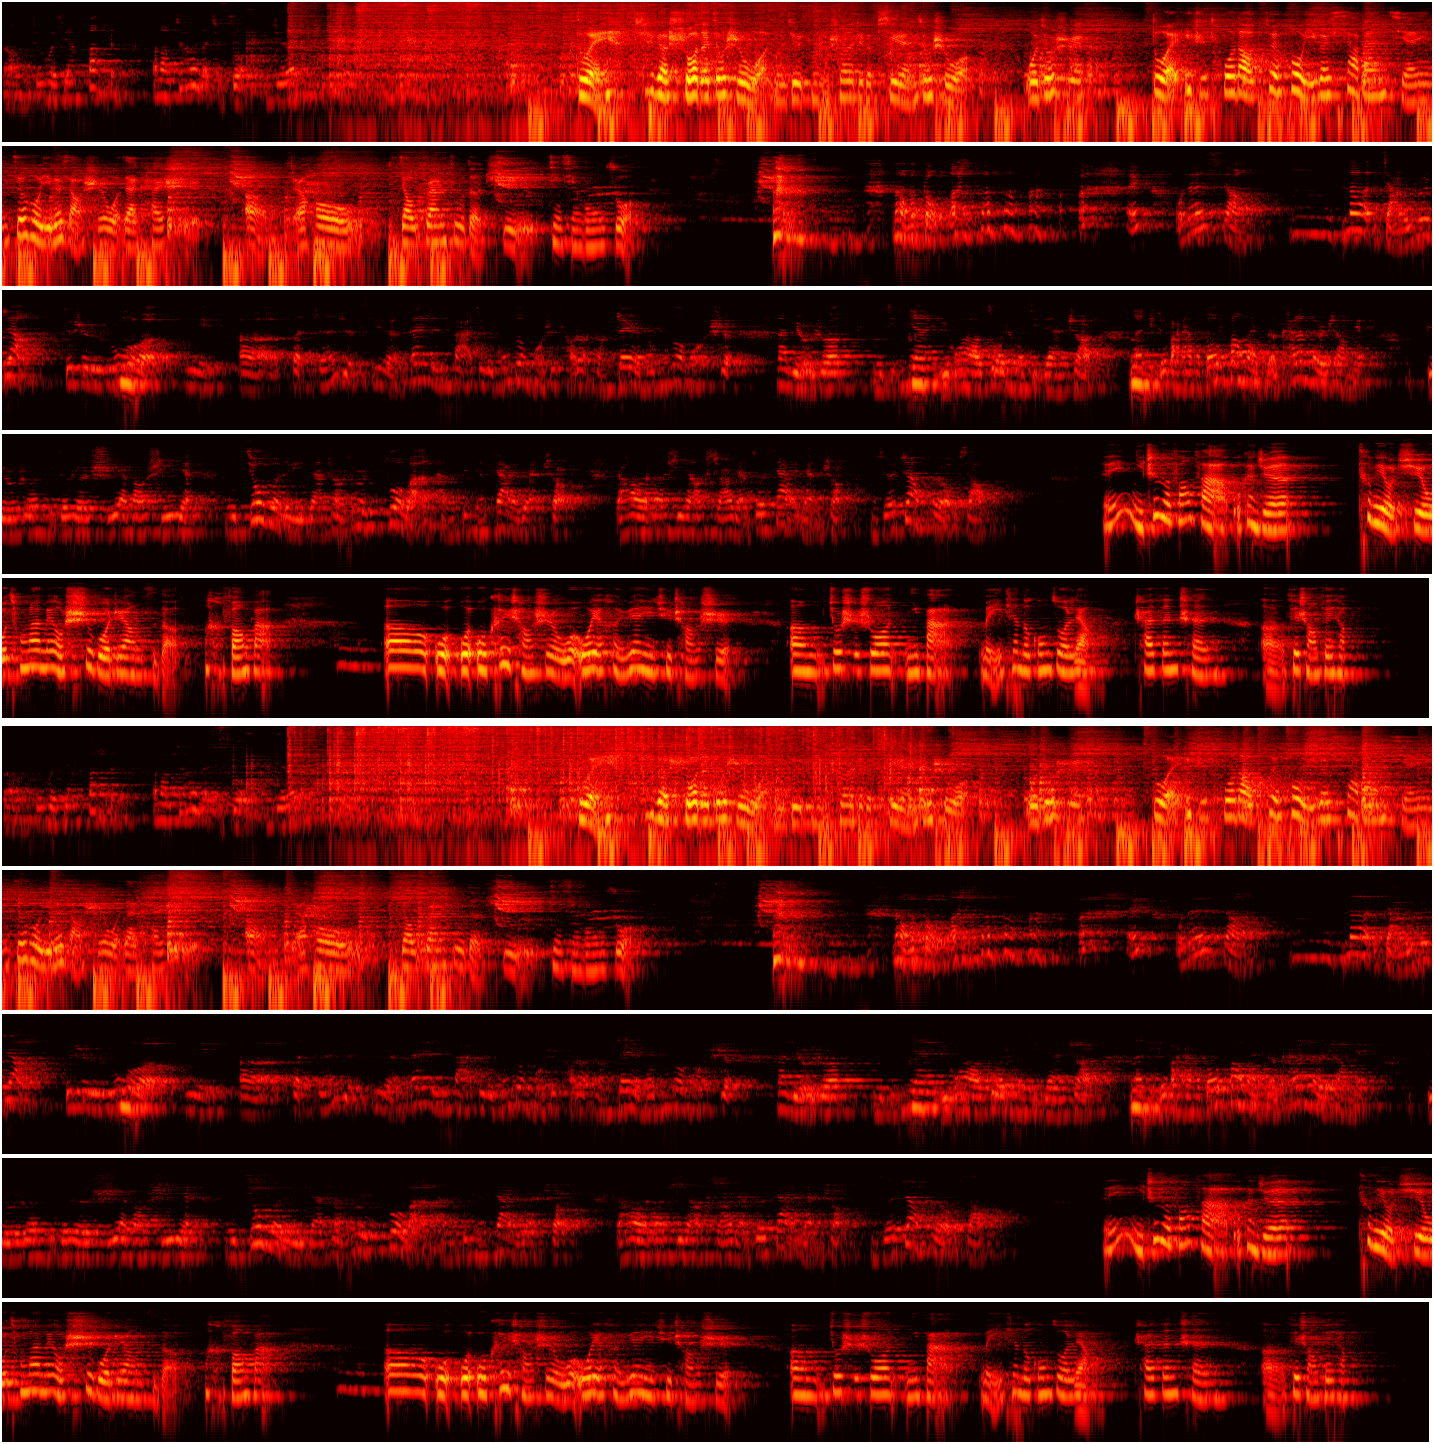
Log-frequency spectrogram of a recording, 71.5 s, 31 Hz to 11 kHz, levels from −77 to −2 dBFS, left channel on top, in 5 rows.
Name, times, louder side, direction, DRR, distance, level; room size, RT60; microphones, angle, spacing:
voice 1, 0.0-4.5 10.5-11.2 11.7-11.9 22.0-24.7 25.1-26.8 27.2-37.0 37.3-42.6 42.8-51.3 51.6-52.8 60.5-60.9 65.4-65.7, left 2 dB, 80° left, -1 dB, 2.8 m, -47 dB
Coin (dropping), 2.1-9.6, right 4 dB, 45° right, 2.4 m, -36 dB
sound 1, 5.1-18.8, right 2 dB, 60° right, 2.4 m, -40 dB
voice 2, 5.7-10.8 11.5-20.6 22.0-22.4 29.8-29.9 37.7-37.9 39.9-40.1 53.9-55.8 56.5-59.0 59.2-60.5 61.0-66.7 67.0-70.6, left 4 dB, 40° left, 7 dB, 0.5 m, -34 dB
Bird, 16.2-20.6 20.9-22.8, left 1 dB, ahead, 3.6 m, -44 dB
21.5 x 17.5 x 3.3 m, 1.2 s
head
